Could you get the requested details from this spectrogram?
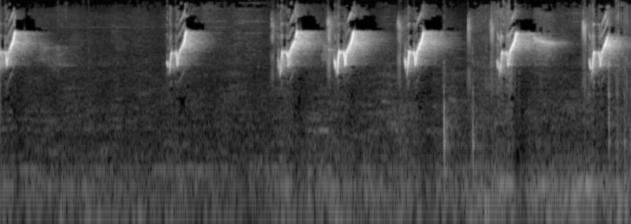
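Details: Flowerpecker lure calls for trapping. A first chirp is followed by a pause, then a run of rapid upward-flicking notes with sliding whistled tails. Faint clicks sound in the background.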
